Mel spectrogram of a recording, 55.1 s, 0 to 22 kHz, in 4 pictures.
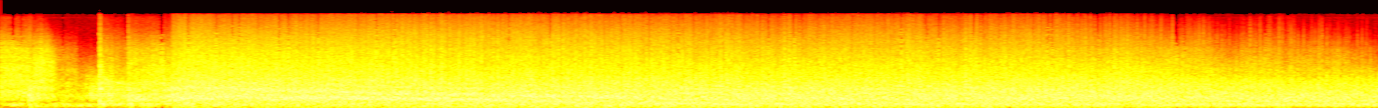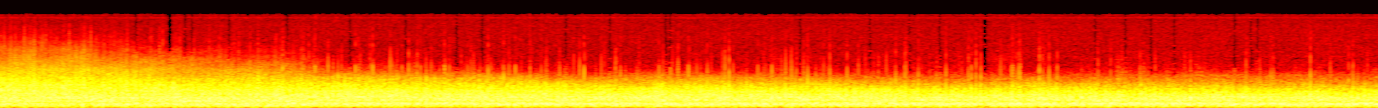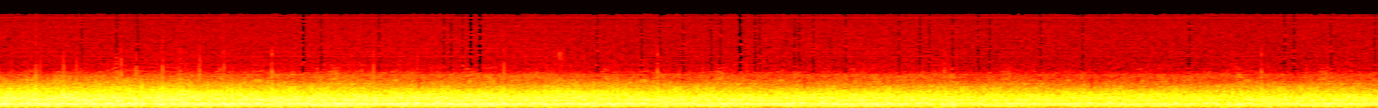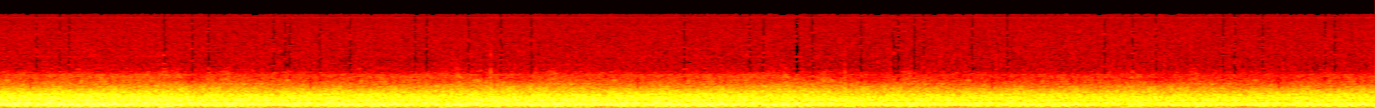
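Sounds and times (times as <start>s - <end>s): rocket motor roaring: 0.0s - 17.2s.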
